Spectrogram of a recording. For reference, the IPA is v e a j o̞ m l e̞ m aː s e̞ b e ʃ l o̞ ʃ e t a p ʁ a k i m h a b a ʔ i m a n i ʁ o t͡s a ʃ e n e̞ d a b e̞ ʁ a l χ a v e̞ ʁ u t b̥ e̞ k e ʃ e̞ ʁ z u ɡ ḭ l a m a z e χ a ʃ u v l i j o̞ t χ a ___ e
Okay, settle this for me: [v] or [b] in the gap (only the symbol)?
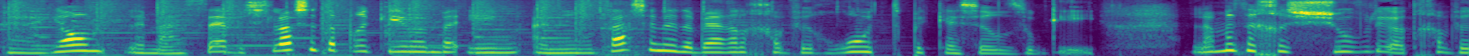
v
